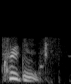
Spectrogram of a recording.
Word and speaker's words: Prudence: Prudence. – I heard a Susan. – Prudence. – How do you spell that? – P-R-U-D-E-N-C-E.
